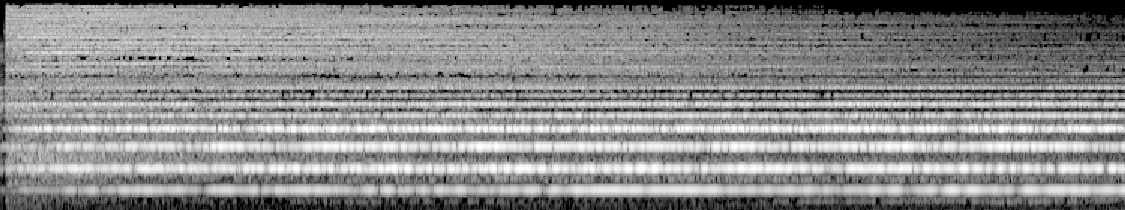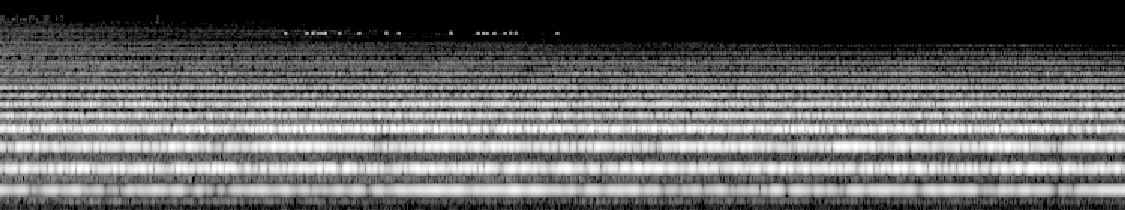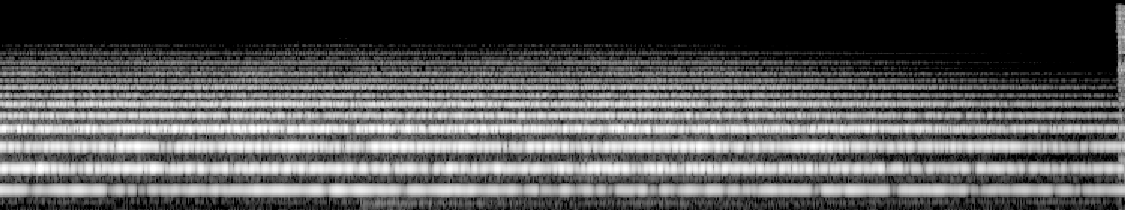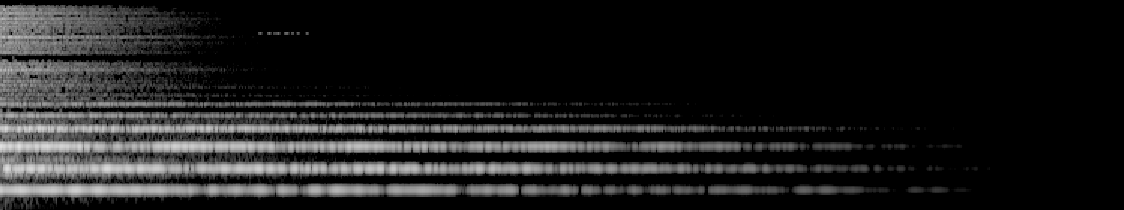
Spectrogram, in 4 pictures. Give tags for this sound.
multisample; organ; pad; ambient; soundscape; space

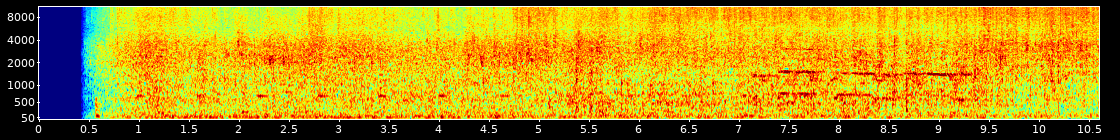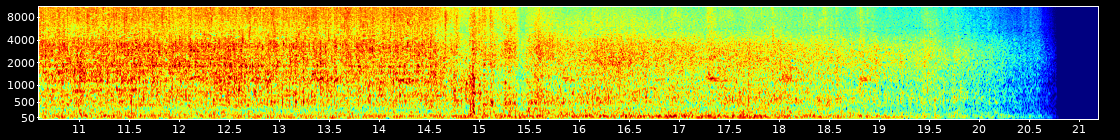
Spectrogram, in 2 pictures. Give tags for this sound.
Farm; Field-Recording; Watering-plants

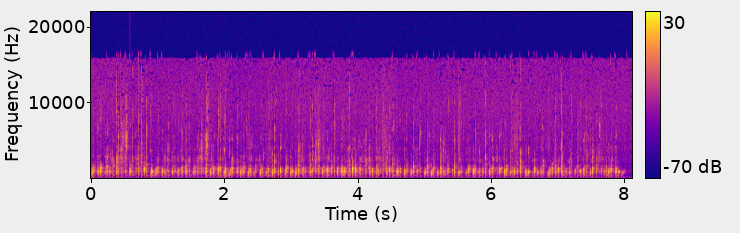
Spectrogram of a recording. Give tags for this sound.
blow; bubble; bubbles; cup; empty; liquid; pop; water

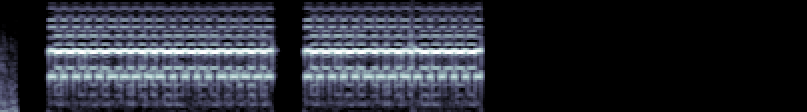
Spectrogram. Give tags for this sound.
space; ring; fantastic; modern; sound

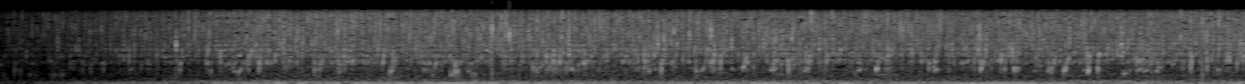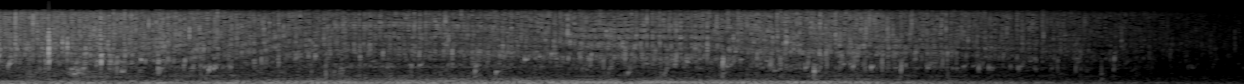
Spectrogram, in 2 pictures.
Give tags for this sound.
drops; ulp-cam

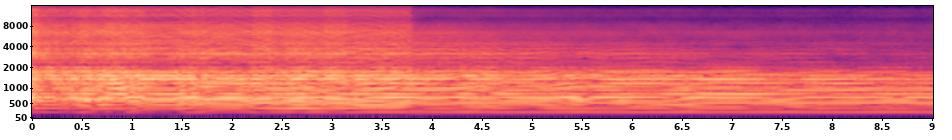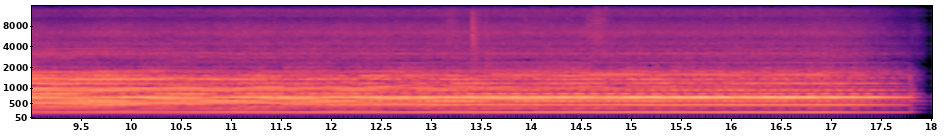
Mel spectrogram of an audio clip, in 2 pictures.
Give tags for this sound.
chords; fuzz; guitar; overdrive; power-chord

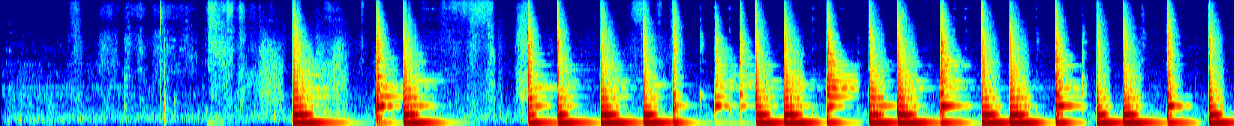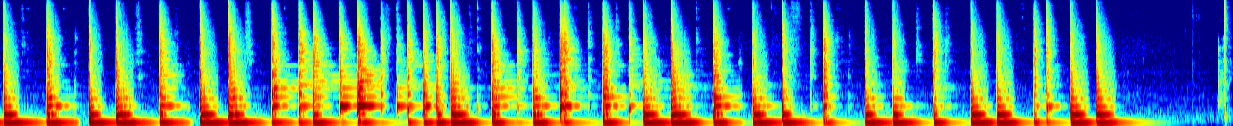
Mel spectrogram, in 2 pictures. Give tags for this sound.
percussion; loop; doumbek; drum

